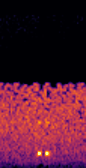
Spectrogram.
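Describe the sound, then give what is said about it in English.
A phone alert sounds as two short, identical mid-pitched beeps in quick succession, clear above a faint hiss. “Yeah, my phone's going off now.”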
